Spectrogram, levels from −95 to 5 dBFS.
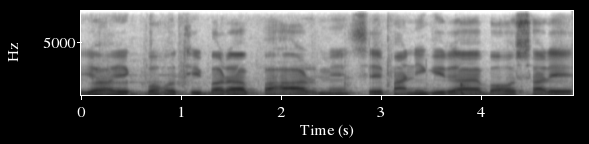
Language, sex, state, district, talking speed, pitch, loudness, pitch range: Hindi, male, Bihar, West Champaran, 185 wpm, 105 Hz, -16 LUFS, 100-105 Hz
